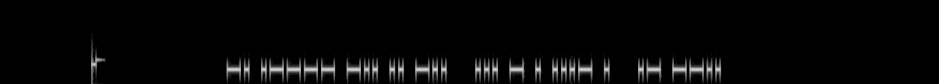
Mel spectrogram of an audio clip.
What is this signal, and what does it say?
Morse code, heard as a keyed tone, about 28 wpm, 700 Hz. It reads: N1DID STEVE AZ
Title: K1USN SST QSO Practice - 28wpm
